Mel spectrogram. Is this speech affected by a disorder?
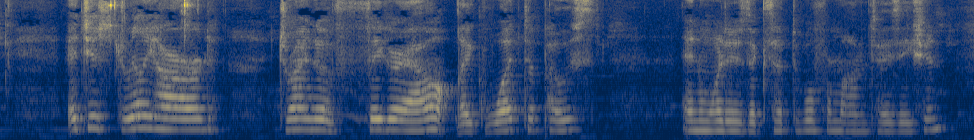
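Yes: cerebral palsy.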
